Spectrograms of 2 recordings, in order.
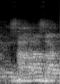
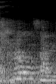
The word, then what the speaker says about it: salasan: Salasan wis tiru siapa yang tahu ada jawabannya kenapa enggak dibaca salsan tapi dibacanya salasan.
